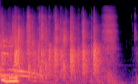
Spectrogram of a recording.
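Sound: small group clapping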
